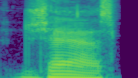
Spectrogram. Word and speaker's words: JASP: program called JJ ASB it's actually pronounced jazz which is sort of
